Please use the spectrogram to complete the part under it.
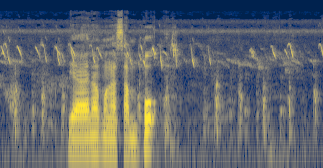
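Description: Pure Basilan mother hen clucking near a new nest of chicks, a burst of harmonic clucks mid-clip with softer chick chirps and someone speaking around them.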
